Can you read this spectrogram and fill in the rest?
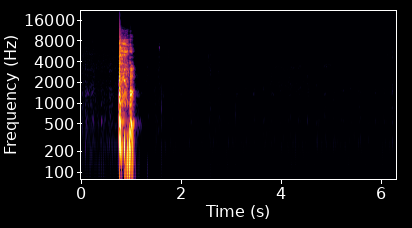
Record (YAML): cough_length: 6.3 s
cough_amplitude: 32768
cough_signal_mean_std_ratio: 0.14
survey_phase: beta (2021-08-13 to 2022-03-07)
age: 45-64
gender: Male
wearing_mask: 'No'
symptom_none: true
smoker_status: Current smoker (1 to 10 cigarettes per day)
respiratory_condition_asthma: false
respiratory_condition_other: false
recruitment_source: REACT
submission_delay: 2 days
covid_test_result: Negative
covid_test_method: RT-qPCR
